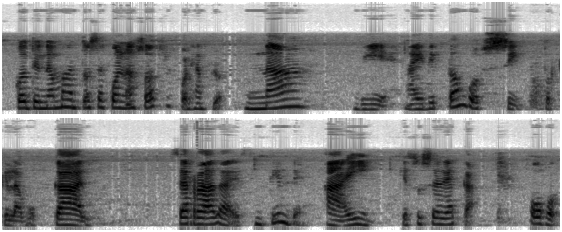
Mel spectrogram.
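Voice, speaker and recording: A woman teaching a spelling lesson, explaining slowly and patiently and often checking in with her students. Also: medium pitch, a bit bright, muffled recording, a little hiss or hum. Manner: slow, patient explaining with frequent check-in questions.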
